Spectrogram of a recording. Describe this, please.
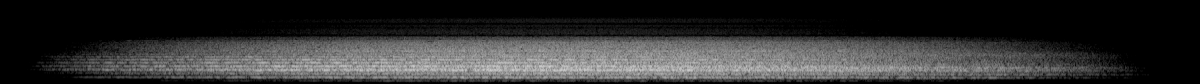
Project On Hold
Gaspy and airy, a breath-like pad.
breath, dark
